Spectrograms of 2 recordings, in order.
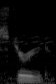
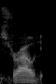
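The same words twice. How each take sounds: First: The vowel is said without a U sound. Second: The vowel is said with a U sound. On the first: The speaker calls it right. "it's Stroud" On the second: The speaker calls it wrong. "I keep saying Stroud, ... You keep pronouncing it with a U"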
